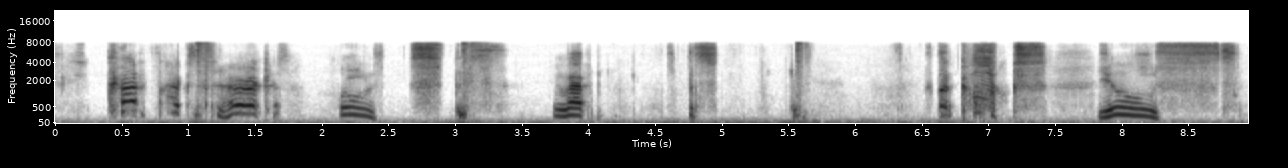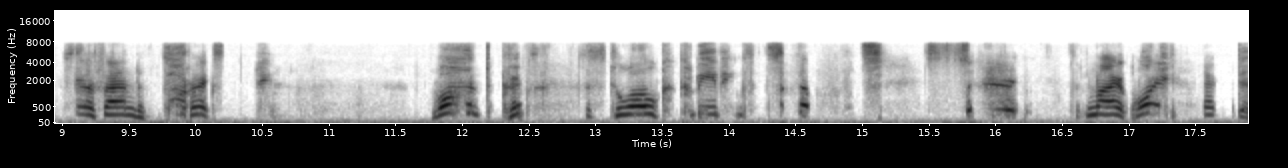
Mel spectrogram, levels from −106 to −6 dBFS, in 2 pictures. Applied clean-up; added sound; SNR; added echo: neural diffusion model UNIVERSE++.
